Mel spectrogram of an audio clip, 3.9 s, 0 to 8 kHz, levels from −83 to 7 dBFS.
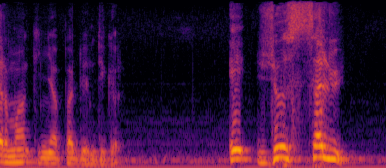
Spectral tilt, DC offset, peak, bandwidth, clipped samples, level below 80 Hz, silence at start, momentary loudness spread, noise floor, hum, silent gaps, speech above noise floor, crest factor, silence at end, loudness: -6 dB/octave; 0.8%; -10 dBFS; 8 kHz; under 0.1%; -42 dBFS; 0 s; 14 LU; -44 dBFS; none; none; 24 dB; 12 dB; 0.2 s; -21 LUFS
